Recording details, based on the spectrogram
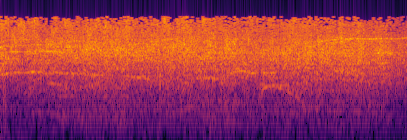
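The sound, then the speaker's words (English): Democrats in Congress burst into sustained applause and cheering during the president's yearly speech, after his remark on Social Security, a dense, steady roar of clapping lasting several seconds without pause. “always my favorite part of the speech every year, when he chides Congress for not passing his plan for Social Security, and the Democrats give a rousing cheer.”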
